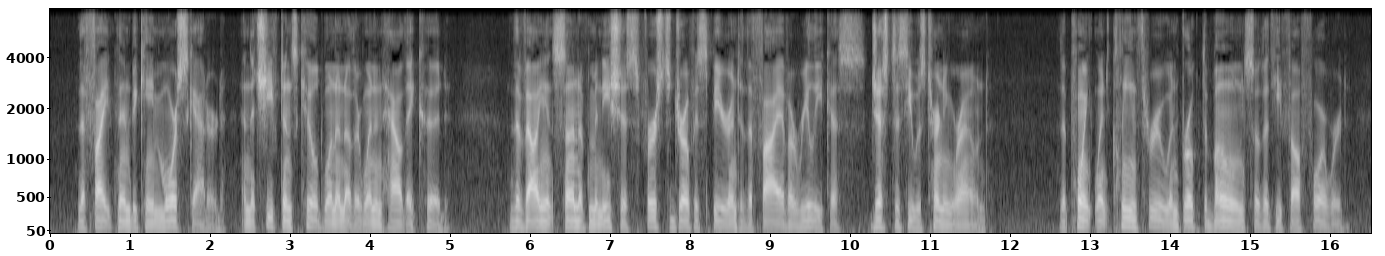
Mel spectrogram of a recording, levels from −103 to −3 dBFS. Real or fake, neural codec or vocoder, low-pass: fake; vocoder, 22.05 kHz, 80 mel bands, Vocos; 7.2 kHz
